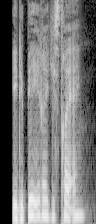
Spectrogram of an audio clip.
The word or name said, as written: edb-registrering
